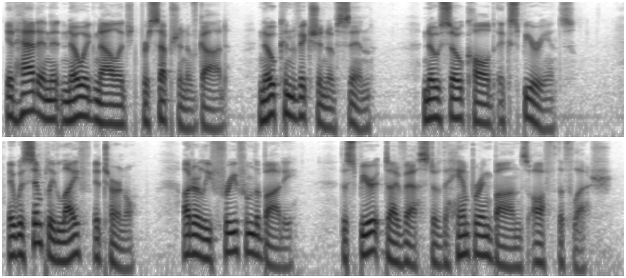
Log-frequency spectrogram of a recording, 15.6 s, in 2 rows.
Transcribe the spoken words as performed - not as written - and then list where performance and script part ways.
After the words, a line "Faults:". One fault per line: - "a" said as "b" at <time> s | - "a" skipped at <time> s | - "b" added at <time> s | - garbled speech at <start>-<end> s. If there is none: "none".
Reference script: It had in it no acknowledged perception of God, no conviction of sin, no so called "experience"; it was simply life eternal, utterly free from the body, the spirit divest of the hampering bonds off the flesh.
It had in it no acknowledged perception of God, no conviction of sin, no so called "experience"; it was simply life eternal, utterly free from the body, the spirit divest of the hampering bonds off the flesh.
Faults:
none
